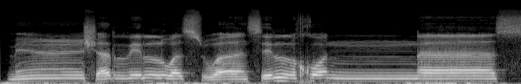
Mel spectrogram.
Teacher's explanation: Jadi bukan sekedar ada suara kha saja, ya, tapi juga harus ada suara yang mufakham.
